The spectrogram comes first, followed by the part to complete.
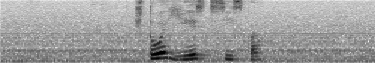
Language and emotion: Russian, neutral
